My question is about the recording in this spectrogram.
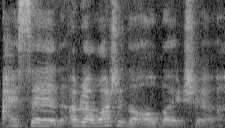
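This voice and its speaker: Stuffed up after crying, a young man rambles through a casual, emotional anime reaction, leaning heavily on the word "like." His high-pitched voice has lively intonation and a moderate pace. He's in a small home room with shelves of figures, with slight background noise.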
